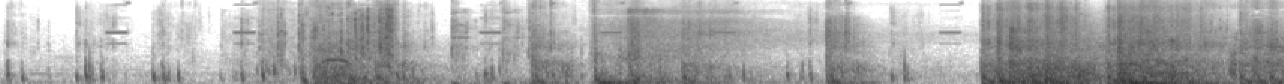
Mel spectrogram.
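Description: Gunshots in a first-person shooter game ring out in a rapid sequence of sharp cracks and thuds, with a denser, louder burst of fire toward the end.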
